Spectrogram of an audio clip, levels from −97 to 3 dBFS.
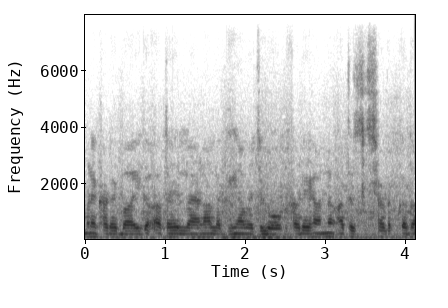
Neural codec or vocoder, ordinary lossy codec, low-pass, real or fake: none; none; none; real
